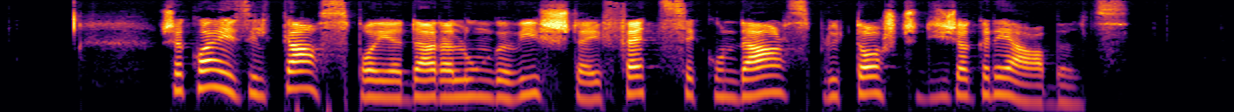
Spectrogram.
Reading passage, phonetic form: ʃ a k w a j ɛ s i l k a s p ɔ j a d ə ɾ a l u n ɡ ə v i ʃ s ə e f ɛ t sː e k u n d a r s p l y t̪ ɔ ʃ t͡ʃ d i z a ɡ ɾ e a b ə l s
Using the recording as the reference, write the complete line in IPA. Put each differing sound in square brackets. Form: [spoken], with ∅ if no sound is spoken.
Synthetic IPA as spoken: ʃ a k w a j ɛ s i l k a s p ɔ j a d [a] ɾ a l u [ŋ] ɡ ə v i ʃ [t] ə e f ɛ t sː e k u n d a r s p l y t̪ ɔ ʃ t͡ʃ d i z a ɡ ɾ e a b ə l s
